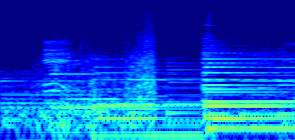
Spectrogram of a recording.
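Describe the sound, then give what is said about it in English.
A rushing, sloshing burst of water as a woman is dunked and lifted during a baptism by immersion, followed by a group beginning to sing loudly, with a steady, sustained chorus. “In obedience to the great head of the church, and upon the profession of your faith, my sister, I now baptize you in the name of the Father, and of the Son, and of the Holy Ghost.”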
